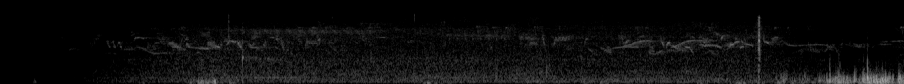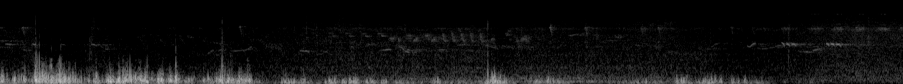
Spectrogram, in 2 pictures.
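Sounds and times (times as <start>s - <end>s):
wind rumble on microphone: 0.3s - 3.3s, 4.2s - 17.6s
faint outdoor background noise: 0.3s - 18.0s
songbirds chirping and warbling: 0.3s - 18.0s
sharp click: 7.5s - 7.8s.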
